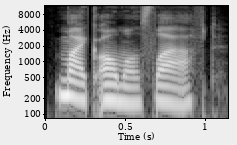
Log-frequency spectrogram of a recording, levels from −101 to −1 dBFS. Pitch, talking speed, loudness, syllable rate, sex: 180 Hz, 155 wpm, -17 LUFS, 5.0 syllables/s, female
